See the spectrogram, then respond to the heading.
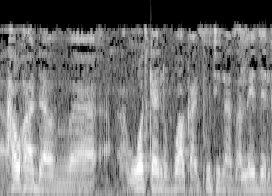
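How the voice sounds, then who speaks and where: Delivered at a moderate pace, the speech has noticeable background noise behind it. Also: man. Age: 40s. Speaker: rugby player. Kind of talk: casual chat.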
